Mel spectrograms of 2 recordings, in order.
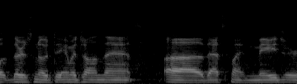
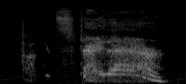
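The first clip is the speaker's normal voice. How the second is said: put-on absolute panic, shrill and very high. Retelling a fight where Boxcar gets hit hard, imitating Boxcar's panic. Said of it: "the absolute panic that comes through Boxcar".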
